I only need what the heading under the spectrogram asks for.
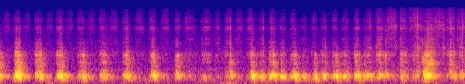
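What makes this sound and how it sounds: A wooden stylus scratches the black wax coating off a flat, thin scratch-art paper page in a book, held down by one hand, revealing the colours underneath. The result is a quick, uneven series of short, dry, rasping strokes with a low-mid scraping tone and little ring.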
